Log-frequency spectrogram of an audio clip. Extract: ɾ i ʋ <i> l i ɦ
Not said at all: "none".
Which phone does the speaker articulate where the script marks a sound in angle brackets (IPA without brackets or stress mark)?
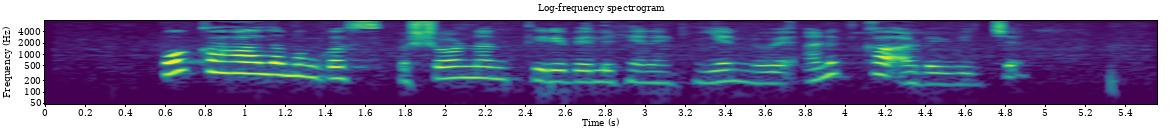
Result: e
